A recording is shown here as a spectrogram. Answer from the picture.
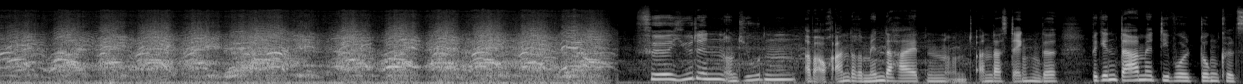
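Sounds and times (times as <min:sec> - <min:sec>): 
crowd cheering at a rally: 0:00.0 - 0:11.6
speech: 0:06.5 - 0:12.4.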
